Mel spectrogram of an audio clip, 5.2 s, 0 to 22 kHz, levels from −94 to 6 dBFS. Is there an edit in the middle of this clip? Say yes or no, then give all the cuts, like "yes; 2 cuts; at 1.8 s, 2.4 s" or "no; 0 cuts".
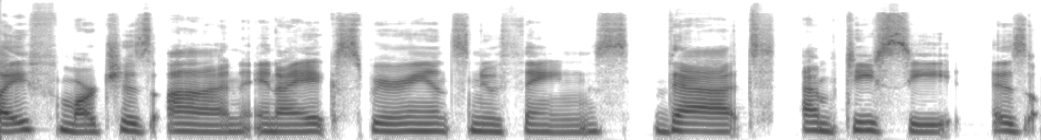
yes; 2 cuts; at 3.1 s, 3.8 s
